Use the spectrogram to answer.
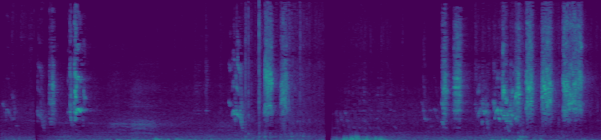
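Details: Breeding pair of budgerigars chirping: repeated bursts of high, harsh, scratchy chirps and squawks, clustered and rapid, with short quiet gaps and some soft, low fluttering in between.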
